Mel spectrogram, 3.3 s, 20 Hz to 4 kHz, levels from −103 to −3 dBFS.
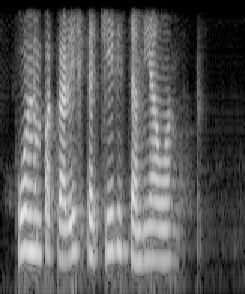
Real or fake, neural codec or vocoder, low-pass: fake; codec, 16 kHz in and 24 kHz out, 0.8 kbps, FocalCodec, streaming, 65536 codes; 3.6 kHz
